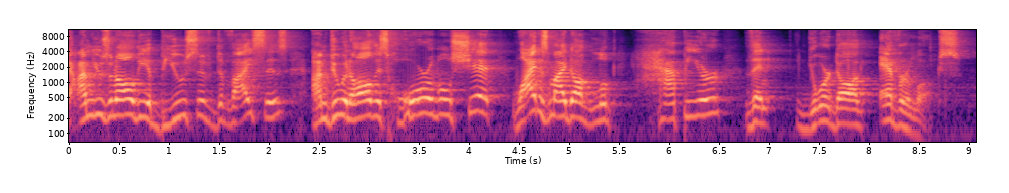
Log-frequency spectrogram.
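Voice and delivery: ordinary delivery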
